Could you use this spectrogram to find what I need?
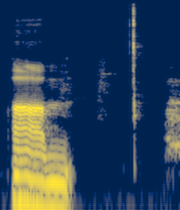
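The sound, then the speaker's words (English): A dog lets out one loud bark lasting about half a second, followed by a sharp click and some fainter scattered noises. “my dog is going crazy”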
